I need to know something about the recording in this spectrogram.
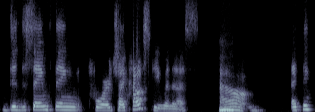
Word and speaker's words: Tchaikovsky: and said and uh tchaikovsky was russian russian music you put the accent on the second beat of the measure as they speak and put the accent on the second syllable of the word oh that's fascinating i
